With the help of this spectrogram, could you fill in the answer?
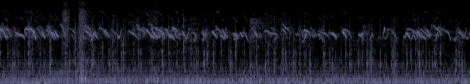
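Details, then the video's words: Chicken chicks chirping continuously, high quick peeps tumbling over each other, after a short knock early on, against a low steady background noise. "MURGI Baby "Chicks Chirping" Sound"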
